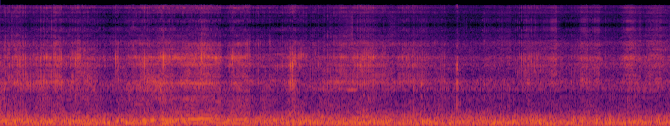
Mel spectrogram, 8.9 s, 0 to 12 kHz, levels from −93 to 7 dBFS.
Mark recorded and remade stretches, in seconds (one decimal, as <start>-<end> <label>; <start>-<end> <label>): 0.0-1.0 recorded; 1.0-4.1 remade; 4.1-8.9 recorded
